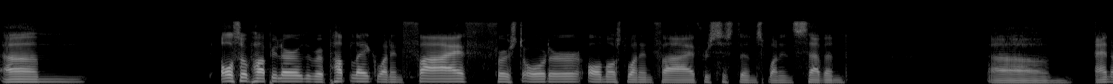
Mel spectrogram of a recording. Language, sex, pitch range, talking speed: English, male, 100-125 Hz, 110 wpm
